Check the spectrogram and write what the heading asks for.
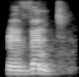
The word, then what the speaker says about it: present: see the learners sent present the pronunciation should be present that means you have to put pressure on the second syllable dear student Carrigan's another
